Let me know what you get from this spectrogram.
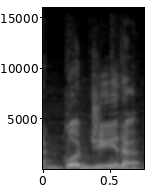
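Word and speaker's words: ゴジラ: Então, pra escapar do processo, eles trocaram de Godzilla para Godira, que é exatamente como se fala Godzilla em japonês.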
